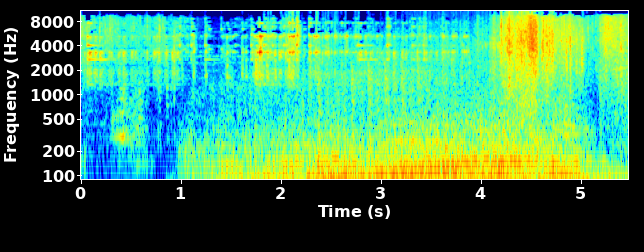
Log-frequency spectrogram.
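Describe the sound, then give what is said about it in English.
Explosions from the dream city scene in the film Inception, with the city bursting into puffs of debris: a quiet start gives way to a loud, continuous rumbling roar laced with clinking, mechanical rattles and crumbling noise. “That's my favorite scene in Inception, because it ends with the dream city exploding in puffs of debris and the anticipation of magic to come.”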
